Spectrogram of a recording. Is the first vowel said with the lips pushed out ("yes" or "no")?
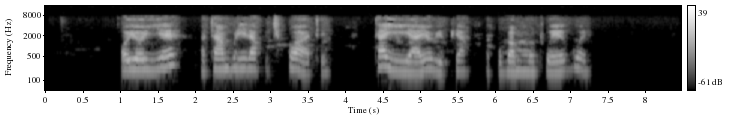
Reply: yes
